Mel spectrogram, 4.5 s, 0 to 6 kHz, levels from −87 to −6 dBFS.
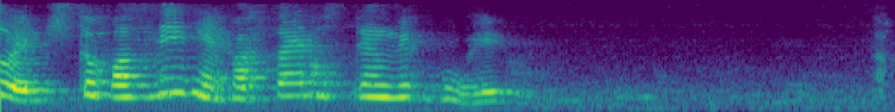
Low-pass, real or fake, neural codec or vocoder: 5.4 kHz; fake; codec, 24 kHz, 0.9 kbps, WavTokenizer, medium music audio release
